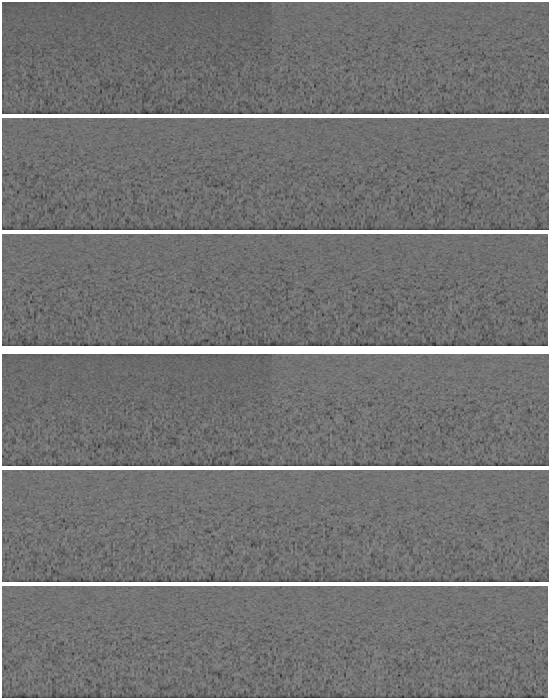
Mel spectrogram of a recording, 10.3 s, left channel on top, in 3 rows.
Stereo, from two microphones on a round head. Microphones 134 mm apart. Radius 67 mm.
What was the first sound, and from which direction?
Only background noise.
